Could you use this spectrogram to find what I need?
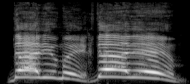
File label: bear battlecry; eft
